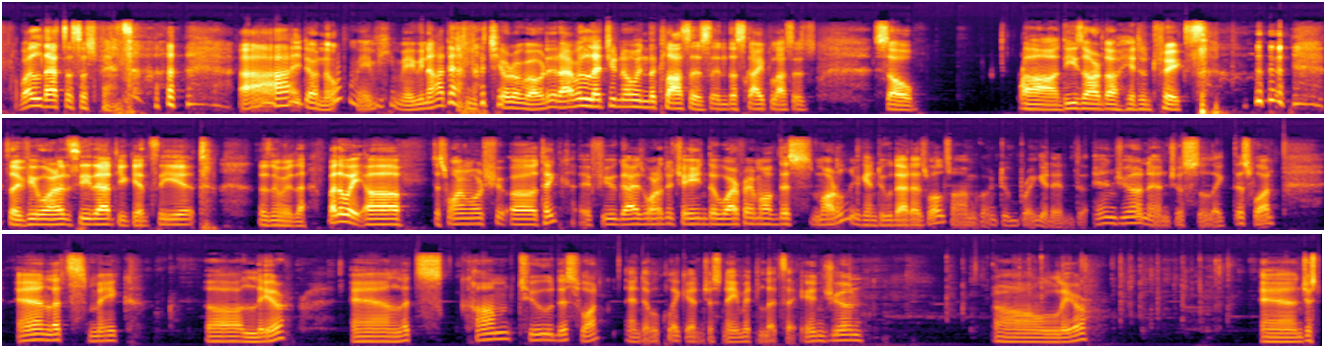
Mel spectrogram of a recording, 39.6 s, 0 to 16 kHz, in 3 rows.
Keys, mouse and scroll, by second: 13.2 alt+middle click, 13.6 alt+scroll down 3, 13.9 alt+middle click, 14.2 alt+scroll up 2, 14.4 alt+click, 14.7 alt+middle click, 15.0 alt+right click, 15.2 alt+click, 15.6 alt+middle click, 15.7 alt+right click, 16.7 alt+middle click, 17.9 scroll down 2, 18.2 alt+click, 18.4 alt+right click, 18.7 alt+middle click, 21.4 shift+click, 22.1 middle click, 23.9 middle click, 24.3 alt+right click, 24.6-24.9 alt+scroll down 2, 24.9 alt+click, 27.7 scroll down 2, 32.1 double click, 35.9-38.9 typing.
